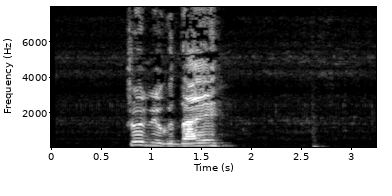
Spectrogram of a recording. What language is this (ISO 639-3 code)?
plk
